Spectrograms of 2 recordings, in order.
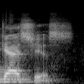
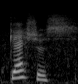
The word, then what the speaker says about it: gaseous: it's spelled and looks and then gaseous gaseous yep it's a not not s gashes right M gases mhm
